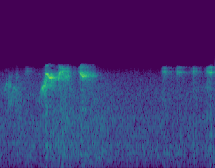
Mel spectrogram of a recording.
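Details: Pet bird singing at home, recorded unedited on a mobile phone: a couple of bright chirps, then a pause and a short series of thin, high repeated notes.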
